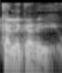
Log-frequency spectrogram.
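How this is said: The name is said with French pronunciation. "They pronounce the names of places in French and English"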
